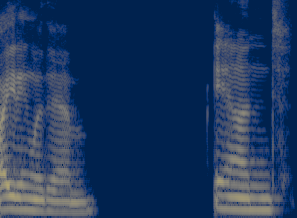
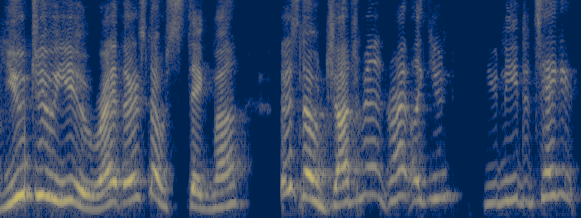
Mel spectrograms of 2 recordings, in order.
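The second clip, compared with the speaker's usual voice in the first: cheerleading friends; 9 semitones higher, 3 dB louder than usual. Retold or imitated. Encouraging friends about medication.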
